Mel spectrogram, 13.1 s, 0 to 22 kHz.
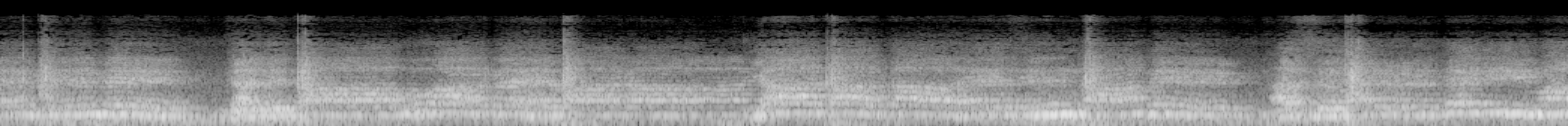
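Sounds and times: men chanting in unison: 0:00.0 - 0:13.0
chest-beating slaps: 0:02.4 - 0:02.8, 0:04.6 - 0:05.1, 0:06.9 - 0:07.2, 0:09.0 - 0:09.4, 0:11.2 - 0:11.6.

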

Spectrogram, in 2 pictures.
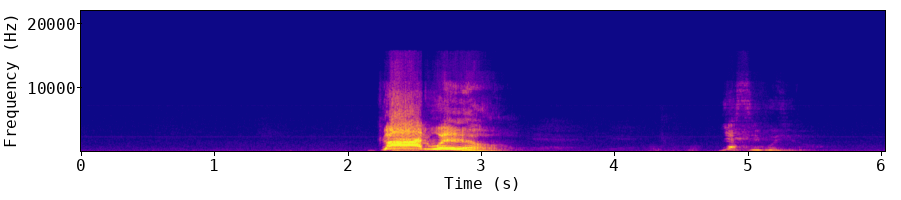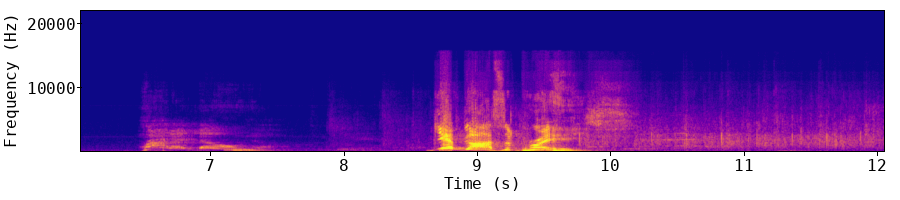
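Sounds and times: congregation applauding: 0:08.2 - 0:12.0.

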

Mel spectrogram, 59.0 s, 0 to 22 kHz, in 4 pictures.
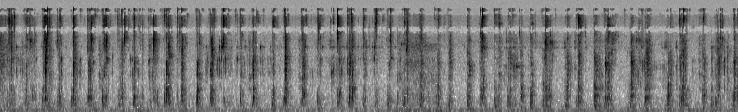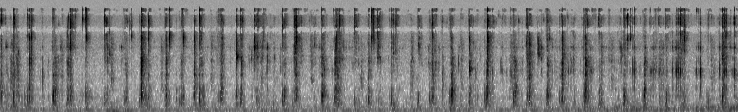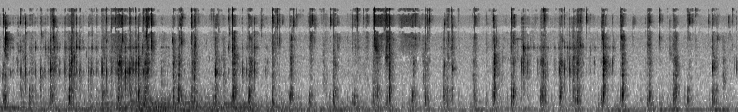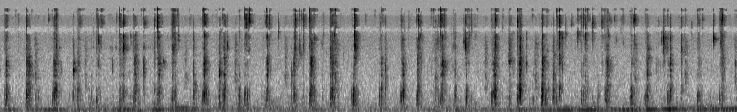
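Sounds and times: water dripping onto wet sand: 0:14.0 - 0:37.3, 0:38.9 - 0:59.0.

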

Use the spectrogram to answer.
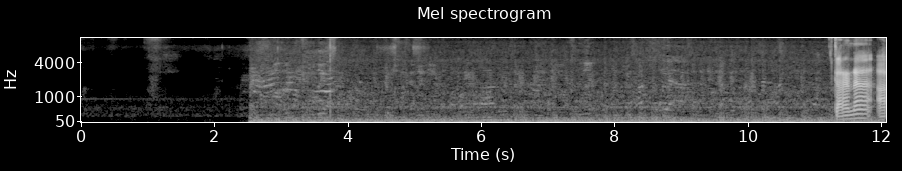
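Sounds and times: faint voices: 0:02.4 - 0:12.0
low engine hum: 0:02.6 - 0:12.0.

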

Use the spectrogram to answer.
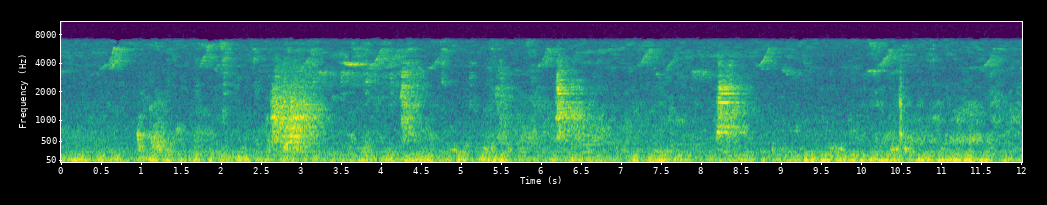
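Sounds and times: faint birds calling: 0:00.0 - 0:12.0.

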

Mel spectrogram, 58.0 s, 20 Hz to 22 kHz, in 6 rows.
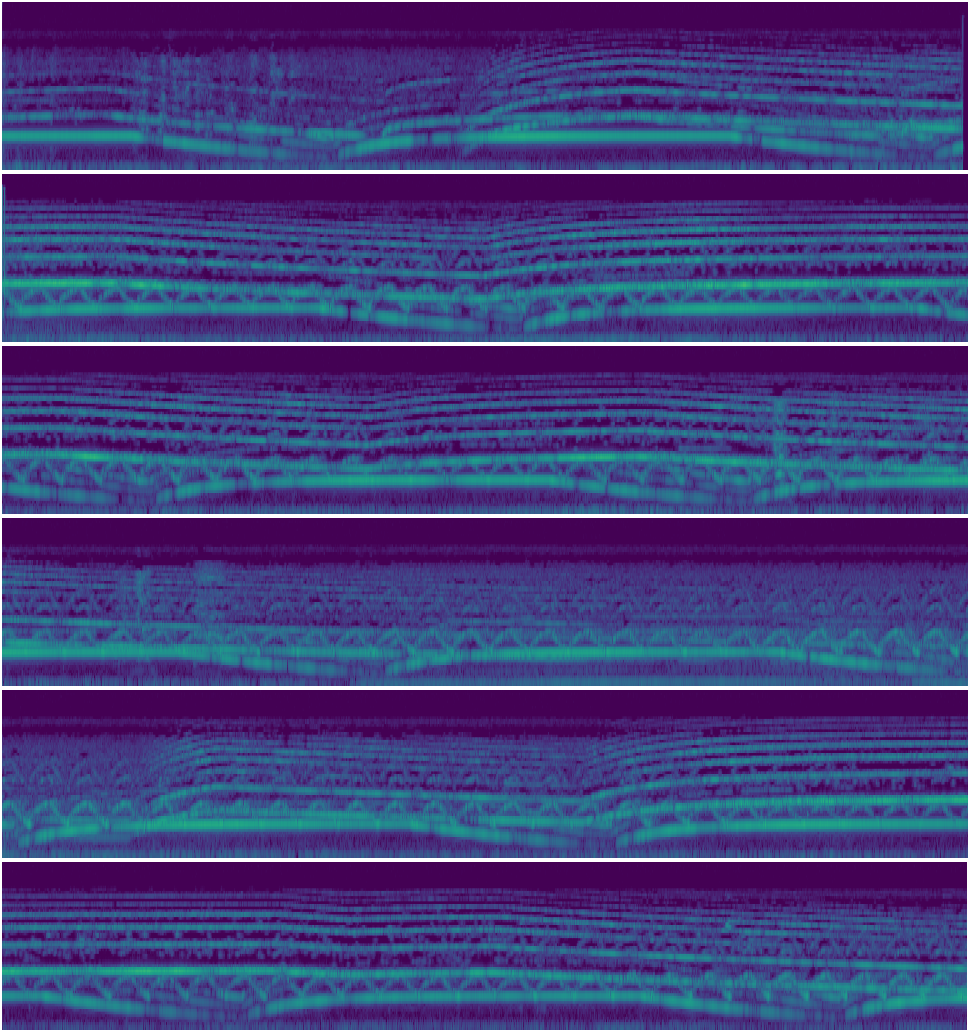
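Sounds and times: engine and road rumble: 0:00.0 - 0:57.9
fast yelping siren warble: 0:00.0 - 0:57.9
high sweeping siren: 0:00.0 - 0:57.9
siren rising and falling: 0:00.0 - 0:57.9.

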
